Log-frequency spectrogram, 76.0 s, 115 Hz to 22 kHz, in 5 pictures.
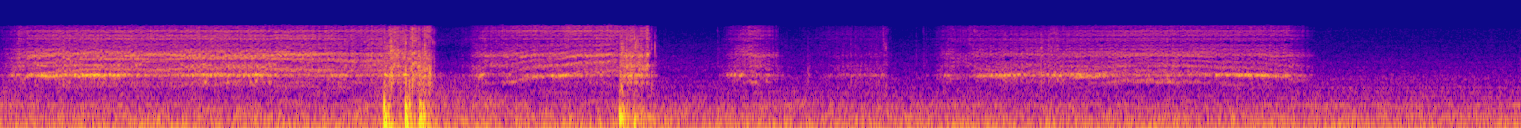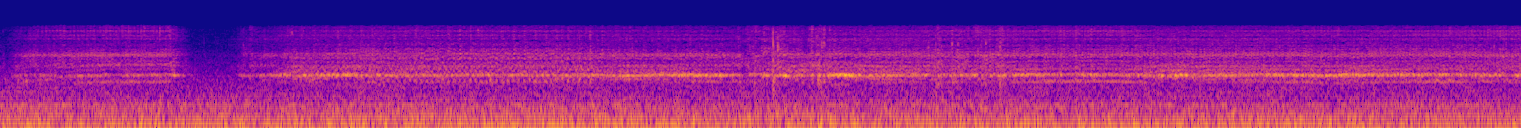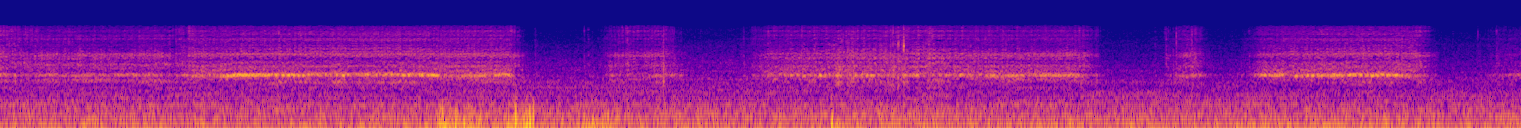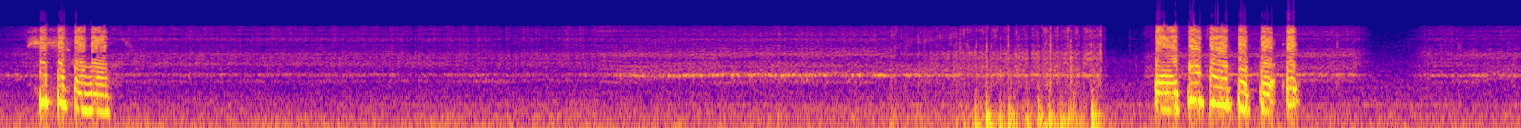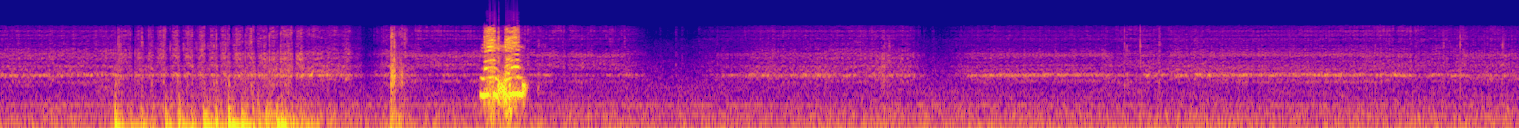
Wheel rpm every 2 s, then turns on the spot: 120, 160, 90, 60, 30, 80, 50, 10, 40, 60, 70, 70, 70, 70, 70, 70, 70, 60, 20, 60, 50, 30, 40, 60, 70, 70, 70, 60, 60, 50, 60, 60, 60, 50, 50, 50, 70, 70.
none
